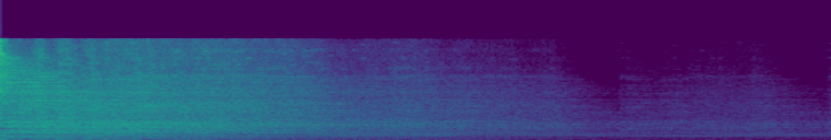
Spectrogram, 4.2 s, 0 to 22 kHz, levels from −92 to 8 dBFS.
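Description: From 1.82 s until the end, the sound takes on a hard, robotic rattle, a steady buzz at 100 Hz that rides on top of whatever is playing and drops away whenever the signal itself goes quiet. This is buffer tearing. The program filling the ring buffer and the hardware draining it have drifted out of step and now cross inside each 10 ms period. Roughly half of every buffer replays audio from a lap earlier, about 40 ms old, spliced in with abrupt joins at both edges.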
